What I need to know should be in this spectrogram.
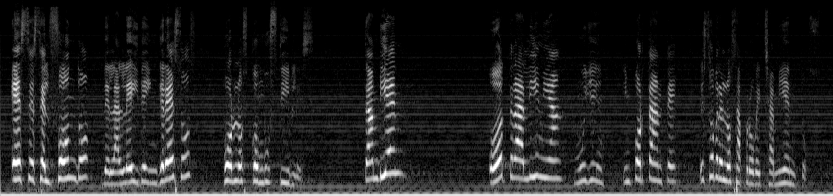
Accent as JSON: {"language": "Spanish", "town": "Coatzacoalcos", "region": "Veracruz", "country": "Mexico", "said": "Vengo orgullosamente del barrio de María de la Piedad de Coatzacoalcos, Veracruz, y ahí sabemos lo que estamos sufriendo."}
